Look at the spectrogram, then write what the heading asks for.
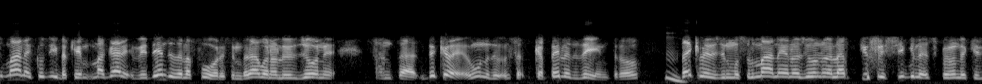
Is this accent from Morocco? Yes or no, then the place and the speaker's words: yes; Morocco; now in Italy; Io sono del Marocco.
